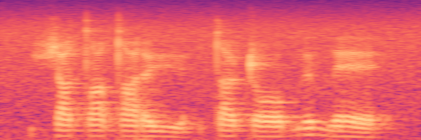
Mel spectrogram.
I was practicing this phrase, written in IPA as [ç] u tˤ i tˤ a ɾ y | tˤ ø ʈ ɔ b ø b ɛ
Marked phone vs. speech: correct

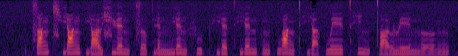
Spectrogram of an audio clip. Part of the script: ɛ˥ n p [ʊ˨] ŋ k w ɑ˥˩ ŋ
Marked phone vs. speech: correct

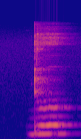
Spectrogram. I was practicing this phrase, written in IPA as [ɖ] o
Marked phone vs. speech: correct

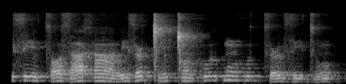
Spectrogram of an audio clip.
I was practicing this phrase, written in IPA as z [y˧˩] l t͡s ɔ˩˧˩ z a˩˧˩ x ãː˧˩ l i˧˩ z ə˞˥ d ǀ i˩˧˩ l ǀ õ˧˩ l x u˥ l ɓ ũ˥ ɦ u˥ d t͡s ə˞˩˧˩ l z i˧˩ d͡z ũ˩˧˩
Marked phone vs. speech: incorrect: i˧˩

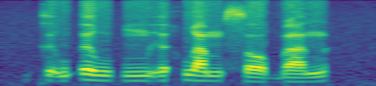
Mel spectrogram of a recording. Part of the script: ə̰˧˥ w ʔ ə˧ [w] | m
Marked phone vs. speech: correct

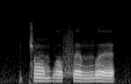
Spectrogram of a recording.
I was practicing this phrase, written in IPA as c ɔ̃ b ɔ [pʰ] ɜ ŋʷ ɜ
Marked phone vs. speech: incorrect: f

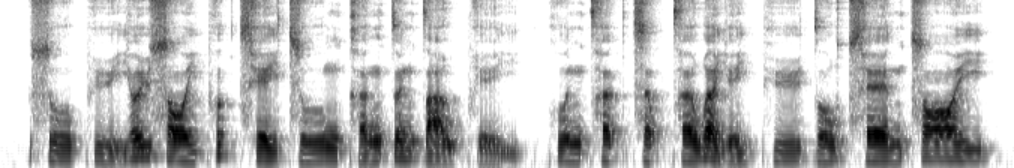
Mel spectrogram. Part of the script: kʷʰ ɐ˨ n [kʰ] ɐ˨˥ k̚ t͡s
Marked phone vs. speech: incorrect: t̪ʰ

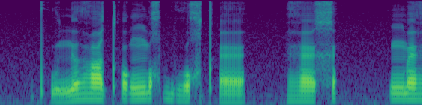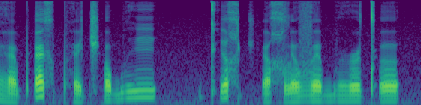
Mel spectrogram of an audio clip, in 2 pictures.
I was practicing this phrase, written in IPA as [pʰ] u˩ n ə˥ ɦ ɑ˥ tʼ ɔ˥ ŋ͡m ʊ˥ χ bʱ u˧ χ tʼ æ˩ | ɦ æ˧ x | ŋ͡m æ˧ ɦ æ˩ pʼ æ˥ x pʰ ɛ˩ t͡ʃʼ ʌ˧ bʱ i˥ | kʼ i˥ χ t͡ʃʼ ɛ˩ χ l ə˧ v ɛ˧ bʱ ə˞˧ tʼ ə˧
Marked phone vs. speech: incorrect: pʼ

